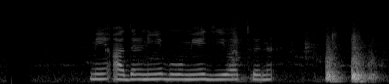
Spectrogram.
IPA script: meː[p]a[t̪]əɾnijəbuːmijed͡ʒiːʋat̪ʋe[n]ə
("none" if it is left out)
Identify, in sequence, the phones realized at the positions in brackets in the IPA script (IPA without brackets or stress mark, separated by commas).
ʔ, d̪, n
